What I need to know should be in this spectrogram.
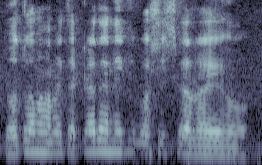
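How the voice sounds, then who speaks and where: A man's voice: medium pitch, moderate pace, a little hiss or hum, close to an everyday voice. A man voicing a cold male interrogator who threatens a captive in an icy tone. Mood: icy menace.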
